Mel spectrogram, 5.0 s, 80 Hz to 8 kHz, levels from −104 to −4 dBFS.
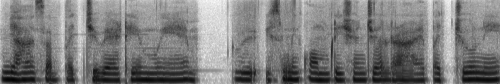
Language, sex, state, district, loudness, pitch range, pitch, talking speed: Hindi, female, Bihar, West Champaran, -16 LUFS, 185-195 Hz, 185 Hz, 170 wpm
